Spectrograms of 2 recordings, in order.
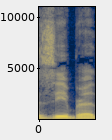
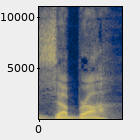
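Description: First: The first syllable has a long 'ee' vowel. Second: The first syllable has a short 'e' vowel. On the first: This is the pronunciation the British do not use. "they don't say zebra" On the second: This is the pronunciation the British use. "they say zebra, like Deborah"

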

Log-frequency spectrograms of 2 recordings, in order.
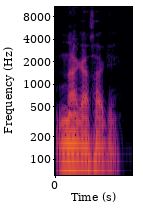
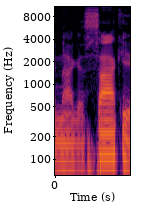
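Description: First: All syllables carry even stress. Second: One syllable carries strong stress. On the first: The speaker calls it right. "there's no accents or emphasis" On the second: The speaker calls it wrong. "you don't say"

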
